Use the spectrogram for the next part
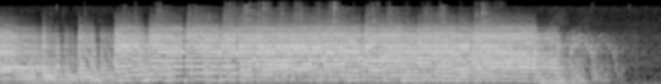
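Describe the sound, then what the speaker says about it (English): An electric guitar played through an Echo Platter delay modeled on the Binson Echorec rings loud and distorted. Chords and notes smear into repeating echoes that swell, hold, then fade out at the end. "Echo platter based on the Benson Echo Rec."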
